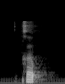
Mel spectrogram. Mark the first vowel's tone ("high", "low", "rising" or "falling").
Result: low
